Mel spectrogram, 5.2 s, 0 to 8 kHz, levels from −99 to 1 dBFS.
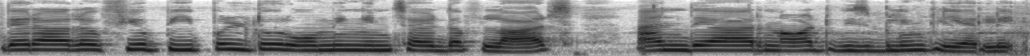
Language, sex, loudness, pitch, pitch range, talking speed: English, female, -13 LUFS, 225 Hz, 210-245 Hz, 185 wpm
